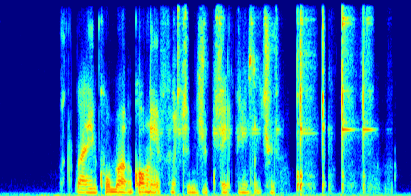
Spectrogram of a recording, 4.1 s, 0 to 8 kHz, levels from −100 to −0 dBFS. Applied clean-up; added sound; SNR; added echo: neural diffusion model UNIVERSE++.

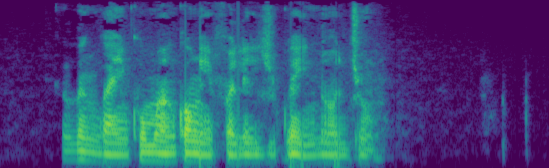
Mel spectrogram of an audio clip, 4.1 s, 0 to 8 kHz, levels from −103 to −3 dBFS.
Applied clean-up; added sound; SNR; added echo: none; none; none; none.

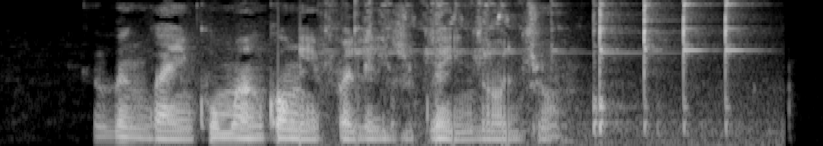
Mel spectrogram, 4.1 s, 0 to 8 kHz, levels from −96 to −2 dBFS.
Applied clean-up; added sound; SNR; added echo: none; Cutlery, silverware / Dishes, pots, and pans; 2 dB; none.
